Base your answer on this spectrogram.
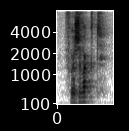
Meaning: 1. inflection of verzwakken: second/third-person singular present indicative 2. inflection of verzwakken: plural imperative 3. past participle of verzwakken
- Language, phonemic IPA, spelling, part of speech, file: Dutch, /vərˈzwɑkt/, verzwakt, verb, Nl-verzwakt.ogg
